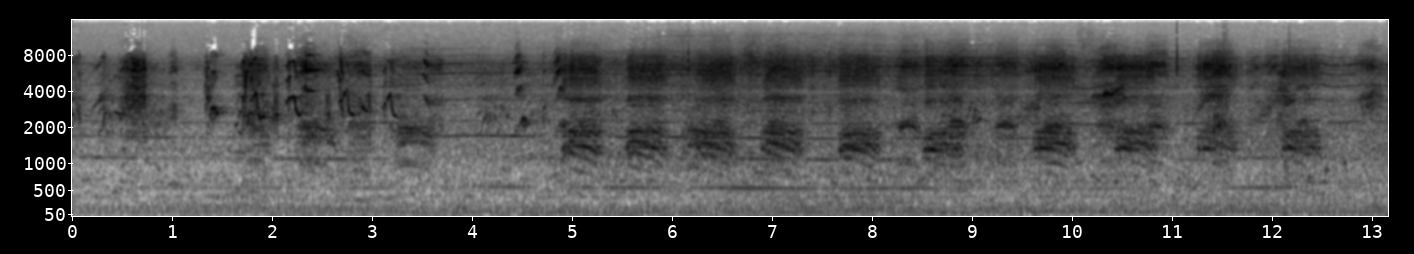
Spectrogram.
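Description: Wild birds calling. Scattered calls come first, then from about five seconds in one bird gives a long run of the same repeated call, about one and a half calls a second.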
